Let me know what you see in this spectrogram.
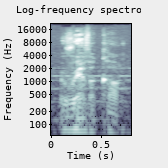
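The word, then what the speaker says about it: Revachol: He pronounces Revocol with a hard K, unlike other people. You said Revocol? I like to pronounce it the hard way. The old way. The Vespertine way.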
